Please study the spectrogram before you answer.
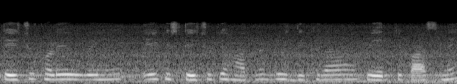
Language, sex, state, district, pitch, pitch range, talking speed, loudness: Hindi, male, Madhya Pradesh, Dhar, 225 Hz, 215-230 Hz, 235 wpm, -16 LUFS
